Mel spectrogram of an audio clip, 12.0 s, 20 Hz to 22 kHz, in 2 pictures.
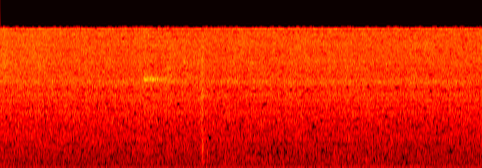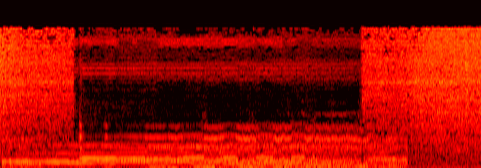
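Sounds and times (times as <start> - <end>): camcorder recording hiss: 0.0 - 6.9, 10.6 - 12.0.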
